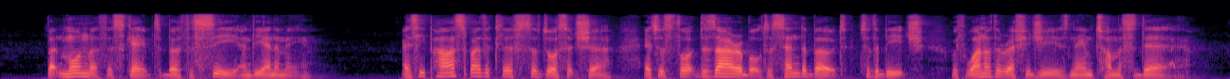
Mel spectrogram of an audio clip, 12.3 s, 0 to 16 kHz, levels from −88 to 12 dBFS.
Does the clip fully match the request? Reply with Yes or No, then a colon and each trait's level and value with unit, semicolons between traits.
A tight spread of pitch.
No: average, 4.3 semitones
